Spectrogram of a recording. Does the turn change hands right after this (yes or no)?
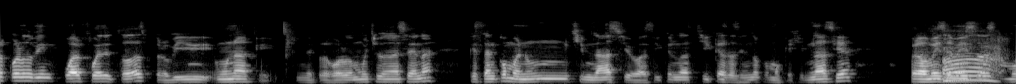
no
